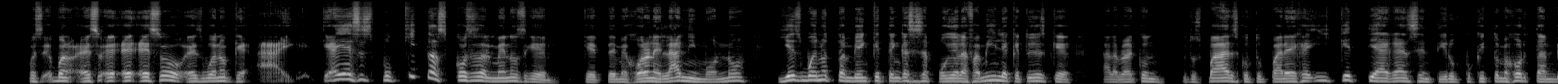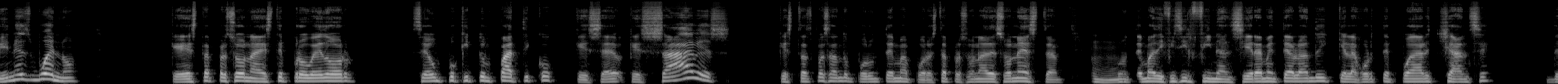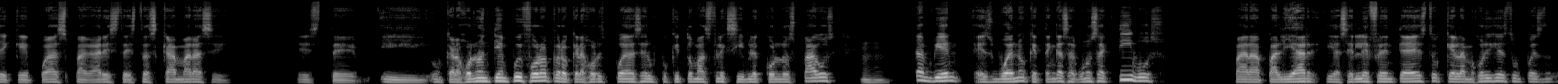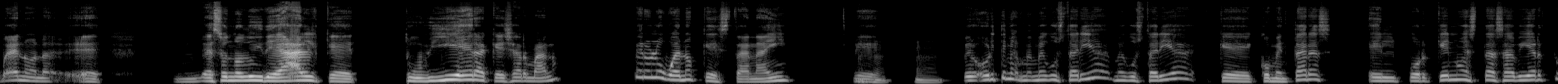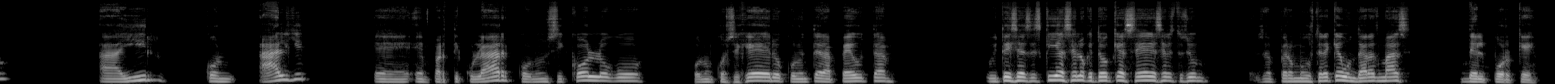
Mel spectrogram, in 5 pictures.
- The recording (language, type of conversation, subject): Spanish, advice, ¿Cómo puedo manejar la fatiga y la desmotivación después de un fracaso o un retroceso?
- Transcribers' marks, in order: none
